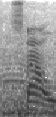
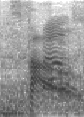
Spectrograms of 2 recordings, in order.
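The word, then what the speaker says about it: Spui: Spow Square. Spow. It's spelled Spooey, but it's pronounced Spow.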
